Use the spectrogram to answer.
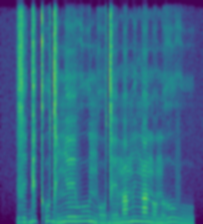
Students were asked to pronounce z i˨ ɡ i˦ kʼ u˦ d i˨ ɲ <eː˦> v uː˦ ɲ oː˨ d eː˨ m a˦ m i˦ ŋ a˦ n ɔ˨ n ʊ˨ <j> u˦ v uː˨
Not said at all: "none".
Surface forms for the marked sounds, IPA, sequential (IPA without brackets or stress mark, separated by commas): eː˦, ɣ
